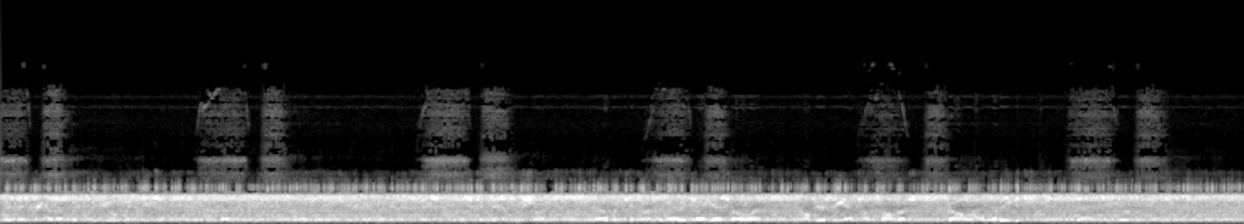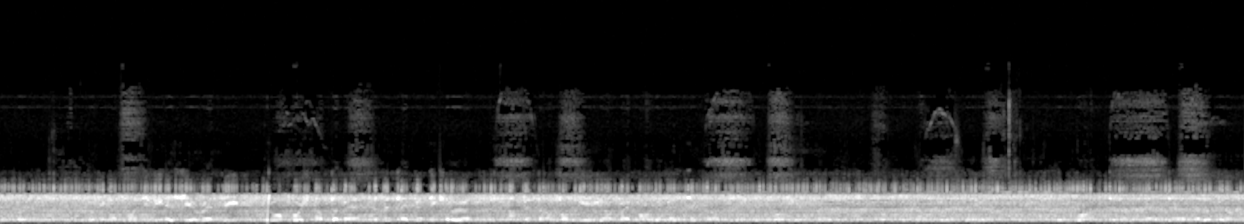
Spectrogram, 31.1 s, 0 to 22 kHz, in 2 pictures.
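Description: Shortwave communications receiver playing a 20-metre single-sideband amateur radio channel: steady band-limited static with an indistinct, garbled voice buried in it.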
